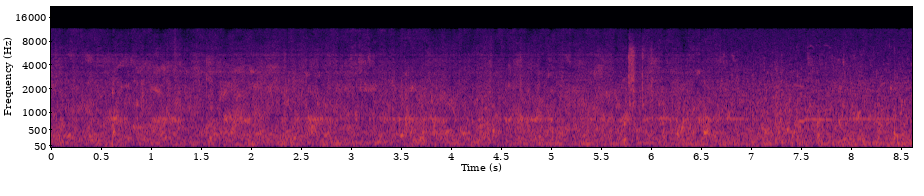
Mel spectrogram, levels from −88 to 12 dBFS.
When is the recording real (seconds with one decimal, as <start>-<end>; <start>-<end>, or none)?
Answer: 6.7-8.6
